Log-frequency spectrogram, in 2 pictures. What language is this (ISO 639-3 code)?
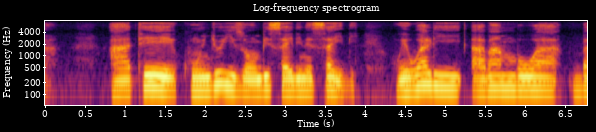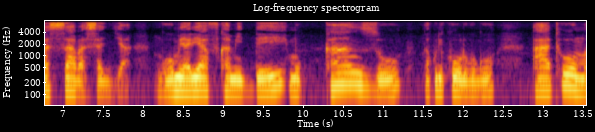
lug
